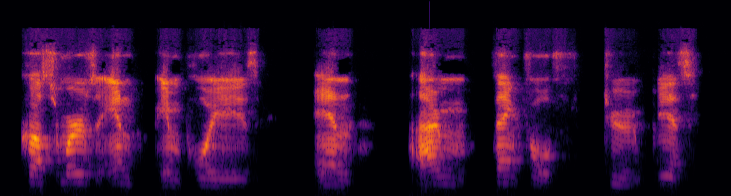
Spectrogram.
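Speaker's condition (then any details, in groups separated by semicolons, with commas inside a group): Traumatic brain injury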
